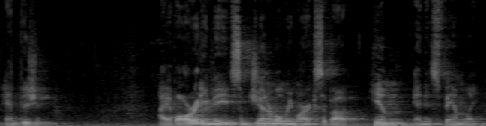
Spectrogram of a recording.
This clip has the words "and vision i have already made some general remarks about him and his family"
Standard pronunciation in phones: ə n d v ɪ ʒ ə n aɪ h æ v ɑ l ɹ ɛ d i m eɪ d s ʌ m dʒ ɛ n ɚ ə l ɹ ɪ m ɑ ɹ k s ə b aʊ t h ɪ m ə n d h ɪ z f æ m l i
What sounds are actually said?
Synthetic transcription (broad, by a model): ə n v ɪ ʒ ə n aɪ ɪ v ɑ l ɹ ɛ d i m eɪ d s ʌ m dʒ ɛ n ɚ l ɹ ɪ m ɑ ɹ k s ə b aʊ t h ɪ m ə n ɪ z f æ m l i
